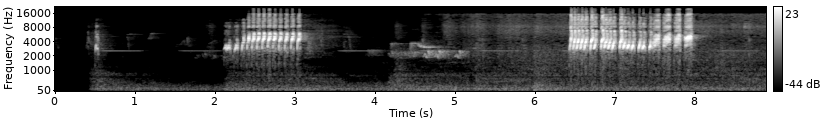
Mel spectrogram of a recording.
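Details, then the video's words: Javan tesia singing ngebren rapat: a sharp opening note, then two loud bursts of rapid high stuttering notes about four seconds apart, with quieter warbled notes and low background murmur between. "Burung Flamboyan Gacor Ngebren Rapat/ Wergan Jawa"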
